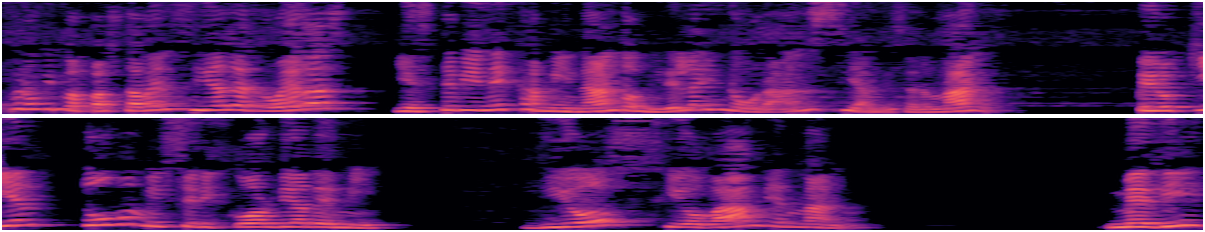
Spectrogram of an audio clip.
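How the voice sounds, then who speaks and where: A woman's voice: high voice, a bit bright, echoey room. A woman giving a spontaneous testimony sermon, exclamatory and repetitive, often calling her listeners brothers. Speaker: preacher sharing testimony.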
